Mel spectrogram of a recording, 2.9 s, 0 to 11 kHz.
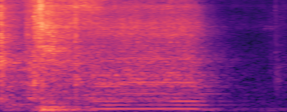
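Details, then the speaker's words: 1966 Lincoln Continental started after two years sitting, fuel poured down the carb: harsh grinding while cranking, then it briefly catches; suspected starter not meshing with the flywheel, not confirmed. "oh what was that starter on the flly wheel"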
